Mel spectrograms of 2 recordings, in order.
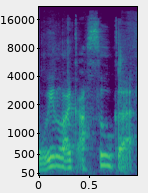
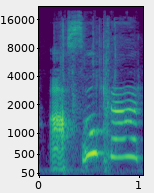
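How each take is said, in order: First: Said in the usual way. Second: AZÚCAR sung out very high and louder; celebratory cry. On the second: Pretend. Cuban tarot reader celebrating sugar, high whooped Azúcar.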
